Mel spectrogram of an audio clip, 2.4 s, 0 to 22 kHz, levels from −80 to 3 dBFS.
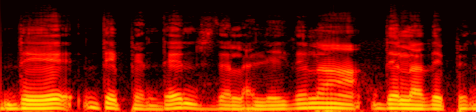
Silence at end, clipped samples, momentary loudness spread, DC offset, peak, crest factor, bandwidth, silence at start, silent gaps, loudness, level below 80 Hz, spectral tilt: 0 s; under 0.1%; 5 LU; under 0.1%; -14 dBFS; 10 dB; 14 kHz; 0 s; none; -25 LUFS; -44 dBFS; -7 dB/octave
